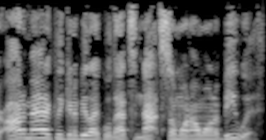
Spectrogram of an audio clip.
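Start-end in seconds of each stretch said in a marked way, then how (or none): none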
